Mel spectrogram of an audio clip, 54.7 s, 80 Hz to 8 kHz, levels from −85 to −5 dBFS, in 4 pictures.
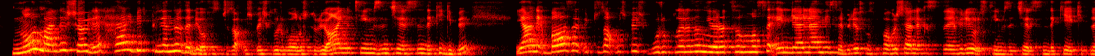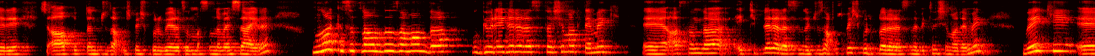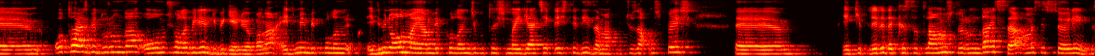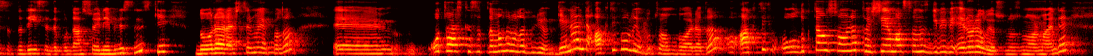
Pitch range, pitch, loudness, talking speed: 205-300 Hz, 245 Hz, -34 LUFS, 120 wpm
